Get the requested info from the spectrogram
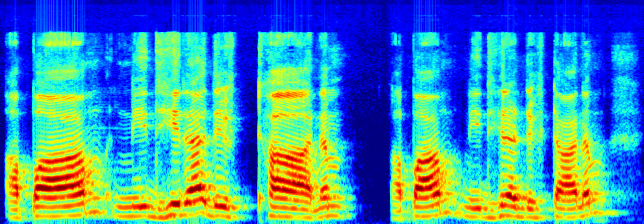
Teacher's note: Apam Nidhira Dishthanam. Anuswara joins with Nakara and becomes additional Nakara. Apan Nidhira, there is the two na there, and Dha is Mahaprana, Adhishthanam, Dha is Mahaprana, Tha is also Mahaprana.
